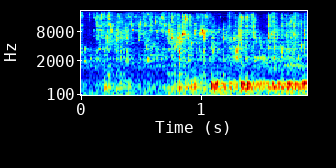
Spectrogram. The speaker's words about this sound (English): It's very much dark, cassis, black currant-y, berried colour, which is just beautiful and very, very duro. So I'm just pouring a bit in the glass now.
